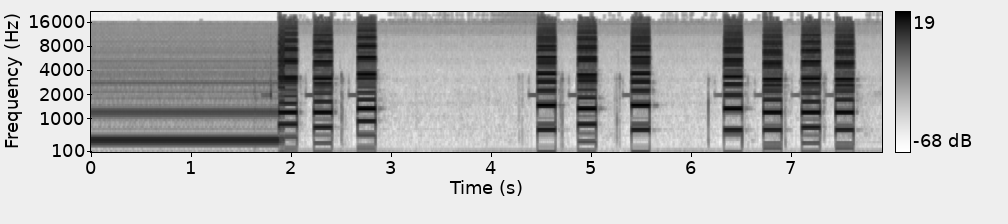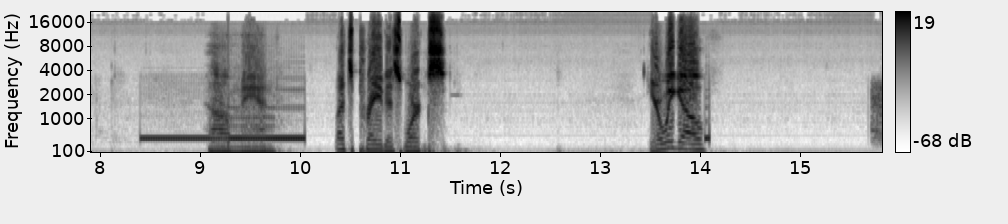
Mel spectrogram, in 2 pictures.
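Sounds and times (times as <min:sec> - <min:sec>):
telephone dial tone: 0:00.0 - 0:02.1, 0:08.4 - 0:10.1
telephone keypad beeps: 0:01.9 - 0:02.9, 0:04.4 - 0:07.7
speech: 0:10.7 - 0:11.6, 0:13.6 - 0:14.1.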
